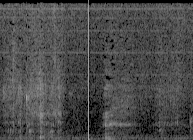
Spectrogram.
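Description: Faint handling of a gallon jug of makgeolli being tipped to mix its settled layers, with one sharp click about halfway through.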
